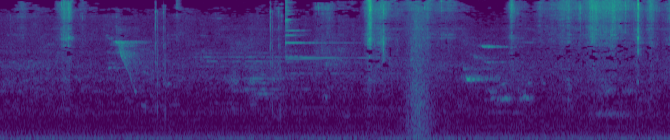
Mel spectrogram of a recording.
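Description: Birds chirping in short high notes over a steady low hum, with scattered light clicks and rustles.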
